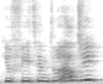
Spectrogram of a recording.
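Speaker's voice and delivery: high, questioning frog-man voice. Acted. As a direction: ask as a high frog creature.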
